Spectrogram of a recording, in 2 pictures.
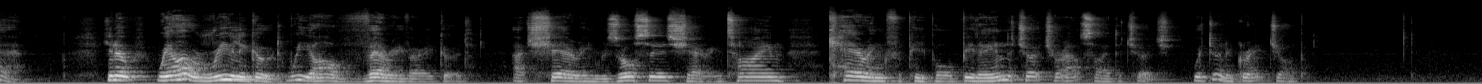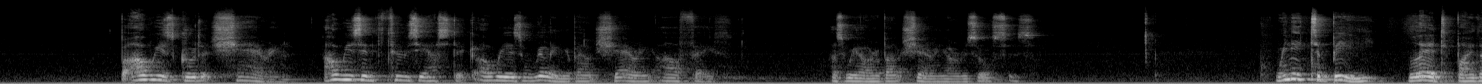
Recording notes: At King's Church, Cockermouth, as an audio file.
